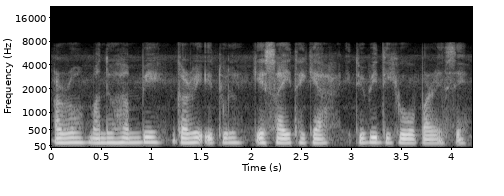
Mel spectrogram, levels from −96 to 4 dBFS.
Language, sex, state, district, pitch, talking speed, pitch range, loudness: Nagamese, male, Nagaland, Kohima, 130 Hz, 170 wpm, 125-135 Hz, -16 LUFS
